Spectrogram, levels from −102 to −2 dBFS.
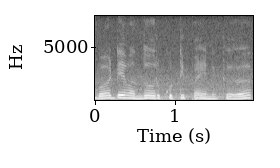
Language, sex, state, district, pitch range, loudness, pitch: Tamil, female, Tamil Nadu, Namakkal, 205-230 Hz, -14 LUFS, 220 Hz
